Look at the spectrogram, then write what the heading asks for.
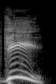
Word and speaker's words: Gui: It's Gee.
